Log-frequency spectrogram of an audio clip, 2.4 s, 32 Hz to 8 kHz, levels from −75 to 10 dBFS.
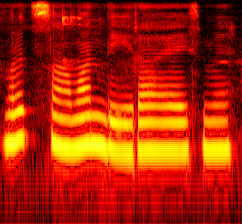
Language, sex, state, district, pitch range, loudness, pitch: Hindi, female, Uttar Pradesh, Saharanpur, 195-225 Hz, -14 LUFS, 200 Hz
